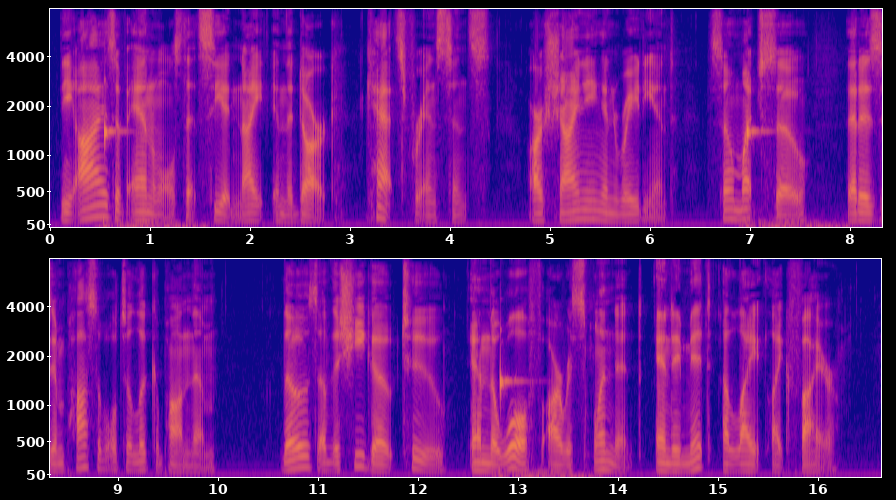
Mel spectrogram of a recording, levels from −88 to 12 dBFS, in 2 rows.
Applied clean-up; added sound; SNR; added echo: none; Raindrop / Drip; 7 dB; none.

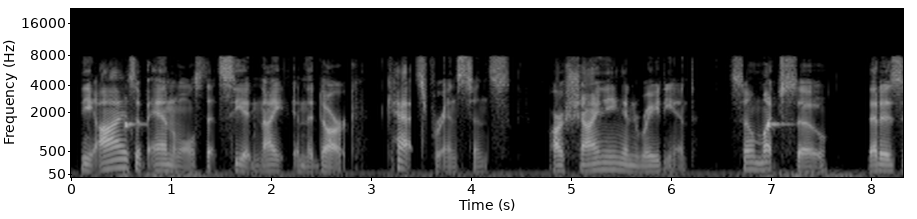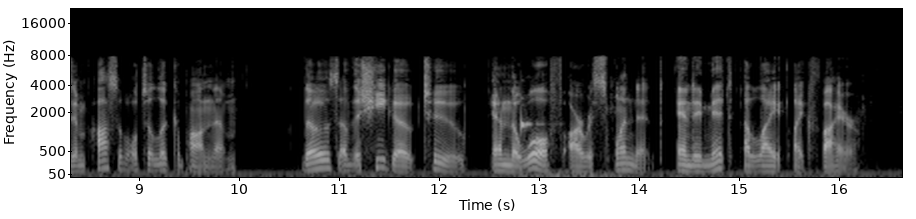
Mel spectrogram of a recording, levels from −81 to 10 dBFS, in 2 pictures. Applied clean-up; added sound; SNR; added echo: neural diffusion model UNIVERSE++.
